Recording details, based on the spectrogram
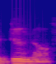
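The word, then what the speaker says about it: Deunov: great bulgarian spiritual teacher peter dunno for pronounced peter dunov here in the west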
